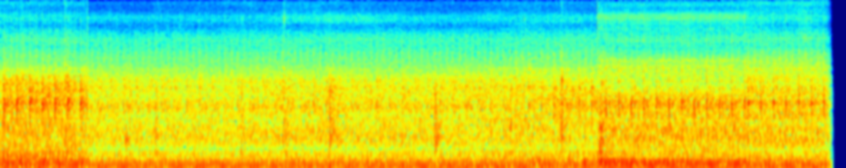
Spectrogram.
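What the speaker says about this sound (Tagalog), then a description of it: "Ito naman yung makina mga kapobre." An owner-type jeep with automatic transmission idles steadily up close, a continuous low rumble with a faint rhythmic knock running through it, no voices.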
